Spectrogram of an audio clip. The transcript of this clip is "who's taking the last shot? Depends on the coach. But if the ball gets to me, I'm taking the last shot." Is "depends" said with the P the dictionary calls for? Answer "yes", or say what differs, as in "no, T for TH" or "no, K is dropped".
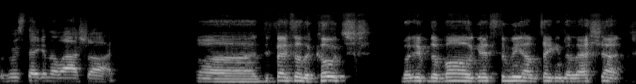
no, F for P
